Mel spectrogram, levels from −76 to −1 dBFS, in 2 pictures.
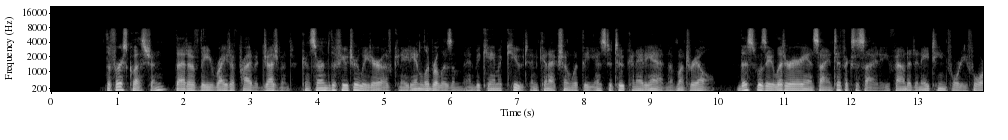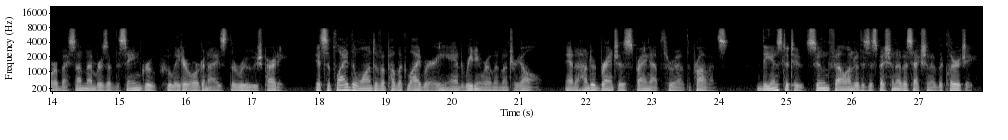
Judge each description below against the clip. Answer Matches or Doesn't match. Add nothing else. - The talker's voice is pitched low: Matches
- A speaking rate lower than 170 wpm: Doesn't match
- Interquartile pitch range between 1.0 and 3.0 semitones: Matches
